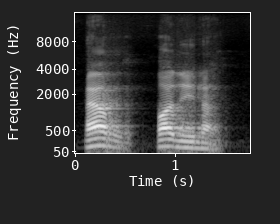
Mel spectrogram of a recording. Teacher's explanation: Ro sukun. Sebelumnya apa? Fathah. Maka wajib dibaca apa? Dibaca tebal.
